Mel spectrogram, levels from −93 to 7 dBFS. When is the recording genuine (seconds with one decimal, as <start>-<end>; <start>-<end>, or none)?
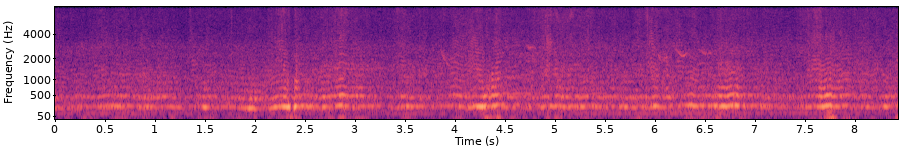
0.0-8.4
